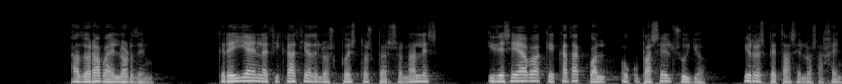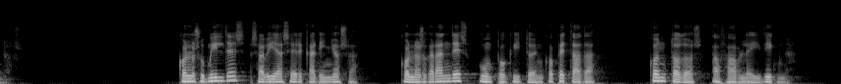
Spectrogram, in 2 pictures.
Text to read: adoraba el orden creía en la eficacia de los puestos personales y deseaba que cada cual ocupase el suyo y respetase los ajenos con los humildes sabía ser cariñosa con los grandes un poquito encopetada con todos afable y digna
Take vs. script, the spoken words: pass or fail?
pass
